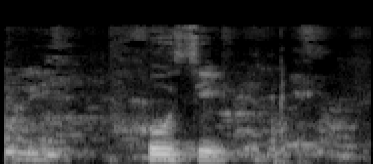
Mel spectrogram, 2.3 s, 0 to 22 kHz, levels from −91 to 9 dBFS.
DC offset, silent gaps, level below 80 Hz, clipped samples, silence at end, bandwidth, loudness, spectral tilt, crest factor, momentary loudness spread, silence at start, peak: under 0.1%; none; -60 dBFS; under 0.1%; 0.15 s; 11.5 kHz; -24 LUFS; -7 dB/octave; 18 dB; 20 LU; 0.05 s; -8 dBFS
